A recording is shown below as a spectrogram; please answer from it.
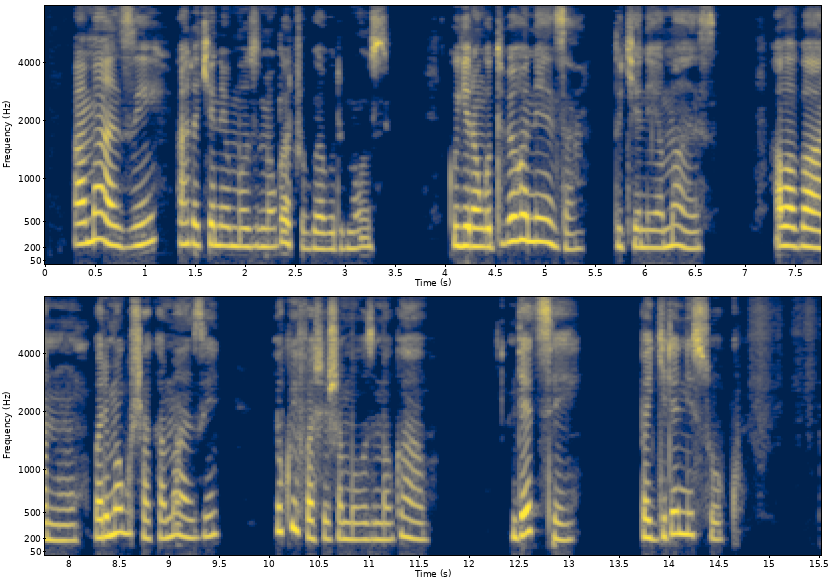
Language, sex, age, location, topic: Kinyarwanda, female, 18-24, Kigali, health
